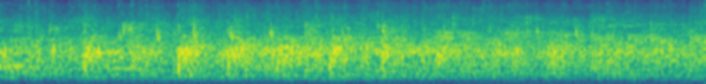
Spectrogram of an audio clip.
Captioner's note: applause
